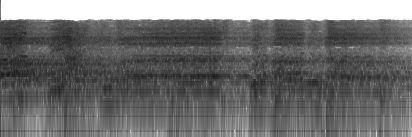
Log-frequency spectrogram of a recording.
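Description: A chorus of voices singing an Arabic protest anthem, a chanted song that trails off at the very end.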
